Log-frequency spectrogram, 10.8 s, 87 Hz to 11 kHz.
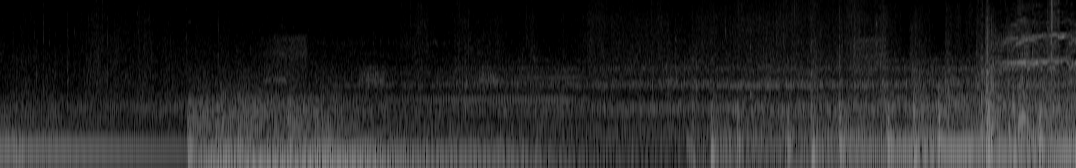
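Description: A spooked horse in the video game Red Dead Redemption 2 neighs and whinnies loudly over a low rumbling bed, with hoof clatter and shuffling building toward the end.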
